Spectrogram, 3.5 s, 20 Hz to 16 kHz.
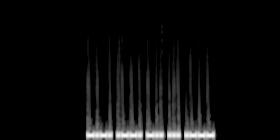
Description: Morse code, heard as a keyed tone, about 44 wpm, 700 Hz. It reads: CPDSJ
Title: Code Groups - 5 Letter:Numbers - 45wpm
